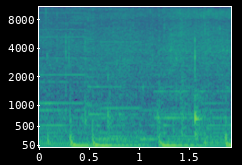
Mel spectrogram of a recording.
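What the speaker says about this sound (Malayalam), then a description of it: "ഉള്ളി ഒന്ന് അത്യാവശ്യം ഒന്ന് മണം കിട്ടുന്നവരെ ഒന്ന് വഴറ്റുക, നല്ലവണ്ണം ഒന്ന് വഴറ്റണം" Chopped onions sizzle steadily in a hot pan while being stirred for a Kerala-style prawn theeyal, with rhythmic scraping strokes of a spoon repeating about every quarter second, close and clear.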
